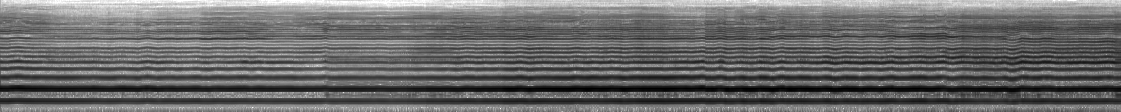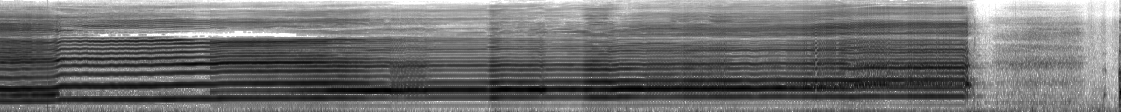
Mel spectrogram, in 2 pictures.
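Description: A man's voice holding one long sung note. It steps up in pitch about twelve seconds in, wavers slightly, and cuts off suddenly about a second before the end.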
